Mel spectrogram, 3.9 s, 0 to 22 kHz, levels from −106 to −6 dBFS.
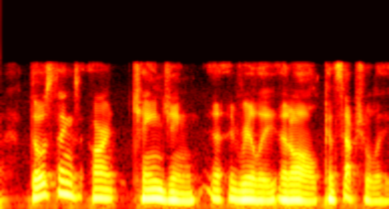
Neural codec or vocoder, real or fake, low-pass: none; real; 7.2 kHz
